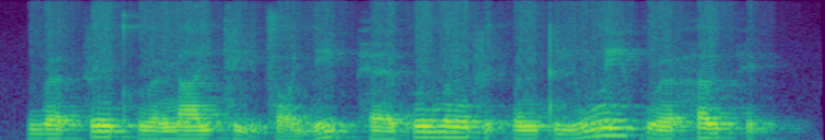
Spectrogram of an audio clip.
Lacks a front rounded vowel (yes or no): no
